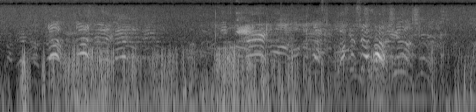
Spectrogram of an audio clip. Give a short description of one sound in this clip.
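Young men shout to each other outdoors, some distance away.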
